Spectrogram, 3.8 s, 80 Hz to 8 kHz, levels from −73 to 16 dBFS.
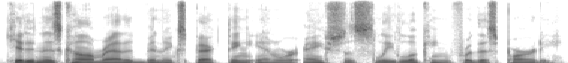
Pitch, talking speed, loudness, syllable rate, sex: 100 Hz, 220 wpm, -19 LUFS, 6.2 syllables/s, male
